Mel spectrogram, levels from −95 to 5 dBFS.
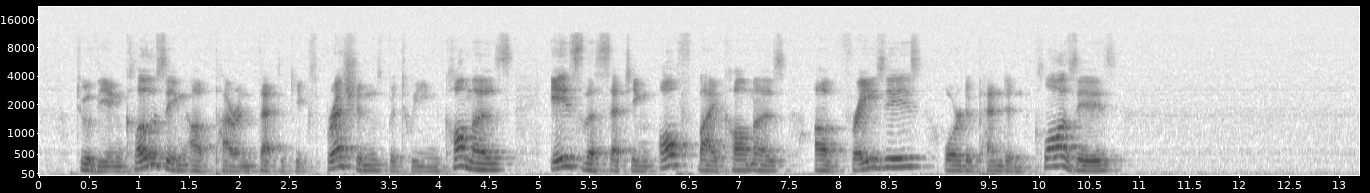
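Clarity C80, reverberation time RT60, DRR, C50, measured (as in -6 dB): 16.0 dB, 0.45 s, 3.5 dB, 12.5 dB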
